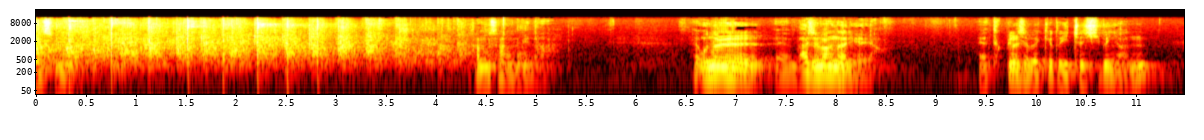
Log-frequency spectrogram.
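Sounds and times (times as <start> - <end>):
audience clapping: 0.0 - 5.2
speech: 0.1 - 0.6, 4.4 - 5.2, 6.6 - 8.5, 9.4 - 11.3.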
